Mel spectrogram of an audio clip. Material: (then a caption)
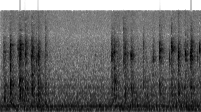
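Plastic. A black plastic computer keyboard on a wooden desk is typed on with the fingertips of both hands, giving quick, bright, clicky key taps. One burst of taps is followed by a quiet pause of about a second and then a second burst. A faint steady low hum runs underneath throughout.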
